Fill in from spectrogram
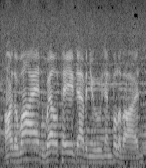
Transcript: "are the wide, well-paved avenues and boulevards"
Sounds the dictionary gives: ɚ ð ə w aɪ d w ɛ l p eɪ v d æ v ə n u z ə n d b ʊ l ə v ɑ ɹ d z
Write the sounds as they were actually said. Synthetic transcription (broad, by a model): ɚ ð ə w aɪ d w ɛ l p eɪ v d æ v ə n u z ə n b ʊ l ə v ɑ ɹ d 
